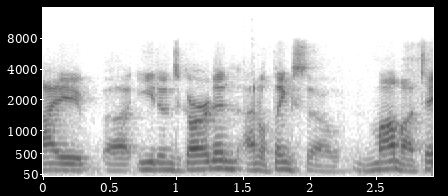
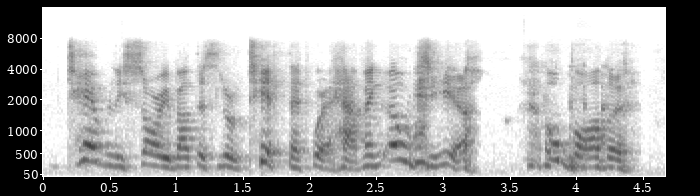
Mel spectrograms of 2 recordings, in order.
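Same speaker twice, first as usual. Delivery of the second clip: put-on, extremely British accent, overly polite, pitched up; 7 semitones higher than usual. Acting out a character apologizing for a tiff: put-on British accent. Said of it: "He's still extremely British throughout all of this".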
